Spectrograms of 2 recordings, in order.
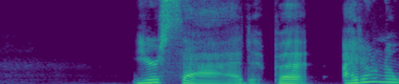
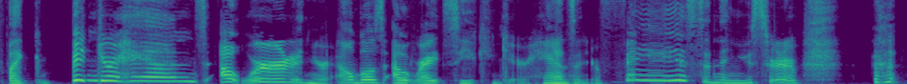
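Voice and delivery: normal talking voice

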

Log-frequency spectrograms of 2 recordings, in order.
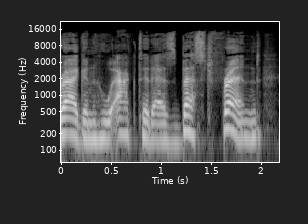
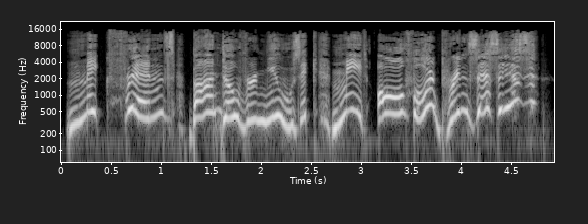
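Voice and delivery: high, loud, giddy pony voice; excited guessing; 12 semitones higher, 6 dB louder, slower than usual. A narrator's reading. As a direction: gush out the possibilities excitedly. Excited festival-goer answers in story.

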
